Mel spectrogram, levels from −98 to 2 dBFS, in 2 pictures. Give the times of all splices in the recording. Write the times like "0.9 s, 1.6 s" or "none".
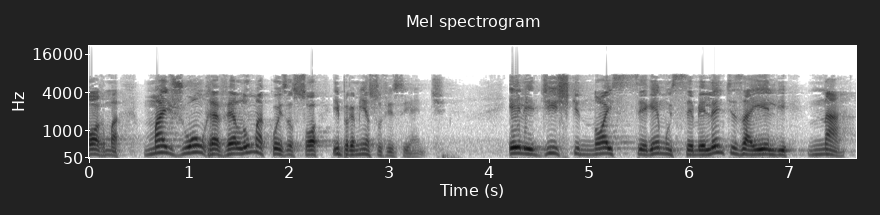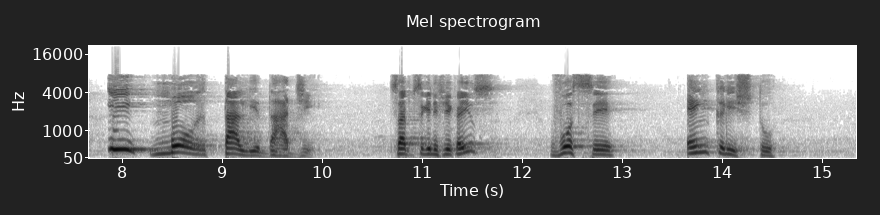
none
